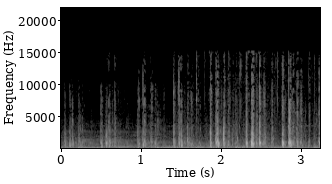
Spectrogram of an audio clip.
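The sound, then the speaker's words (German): Horse hooves clip-clop on a hard surface in a steady, uneven rhythm of sharp knocks at a horse festival in Aschersleben, over a low continuous rumble of background noise. “Das Besondere hierbei ist, dass die Stargäste nicht etwa auf zwei Beinen daherkommen, sondern auf vier Hufen.”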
